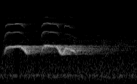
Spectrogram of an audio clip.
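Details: Common hawk-cuckoo, also called brainfever bird, calling in forest near Indore, Madhya Pradesh, in the Malwa summer before the monsoon: a clear whistled phrase that wavers up and down, with two quick dips, then fades out.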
